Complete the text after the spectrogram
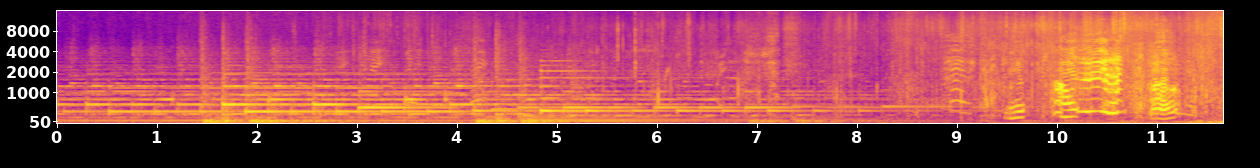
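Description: Steady, droning musical tones give way near the end to loud, wavering animal calls, like donkeys braying close by, with a shuffle of movement around them.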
